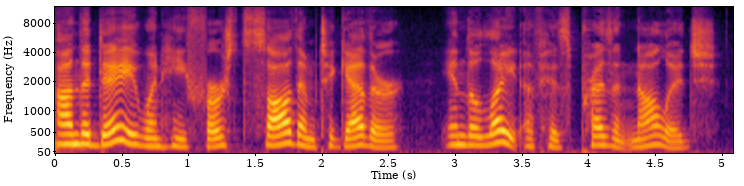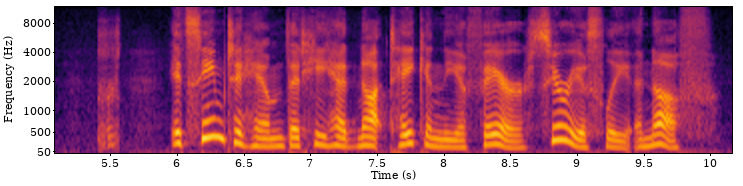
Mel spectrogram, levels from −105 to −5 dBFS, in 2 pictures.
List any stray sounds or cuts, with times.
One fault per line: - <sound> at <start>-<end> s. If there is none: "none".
- laugh at 5.4-5.6 s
